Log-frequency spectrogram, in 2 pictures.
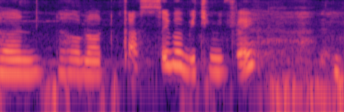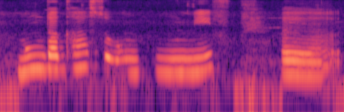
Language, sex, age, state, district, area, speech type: Bodo, female, 18-30, Assam, Udalguri, urban, spontaneous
